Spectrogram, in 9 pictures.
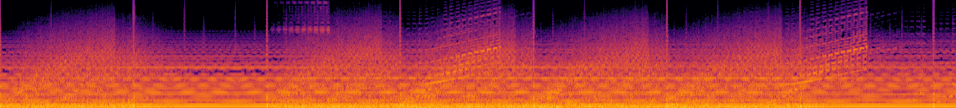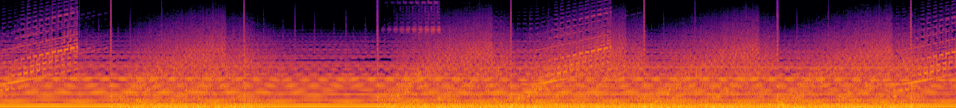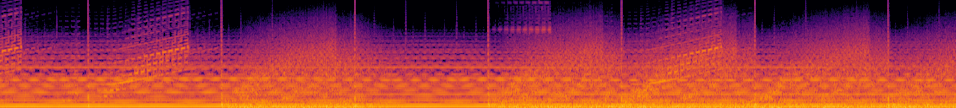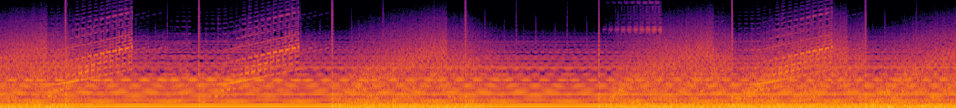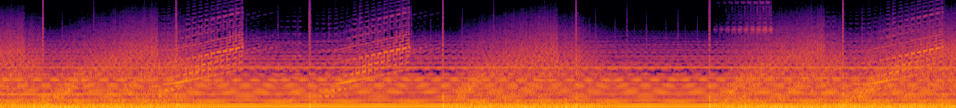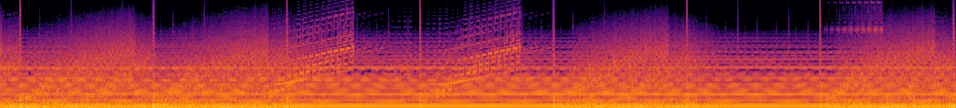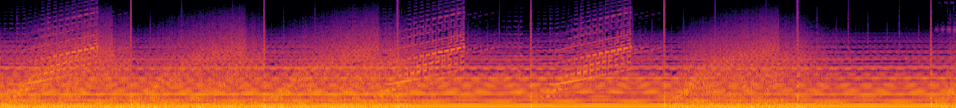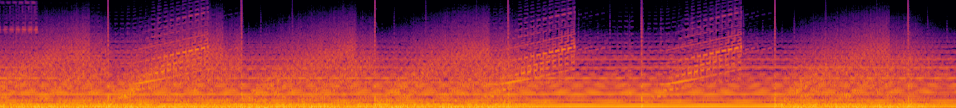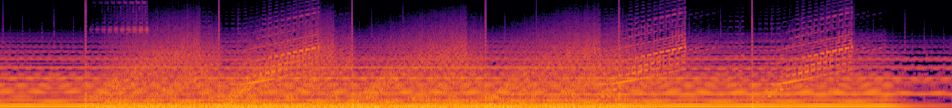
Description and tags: Space Ambience made in Reaper for a class assignment.
ambient, drone, sc-fi, space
